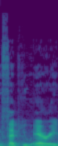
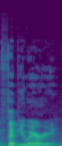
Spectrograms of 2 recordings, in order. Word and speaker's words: February: at me for saying February because there's a fucking R in there that doesn't make any sense. Every adult raises their kid saying February, and then when you try to fucking spell it, you feel stupid.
